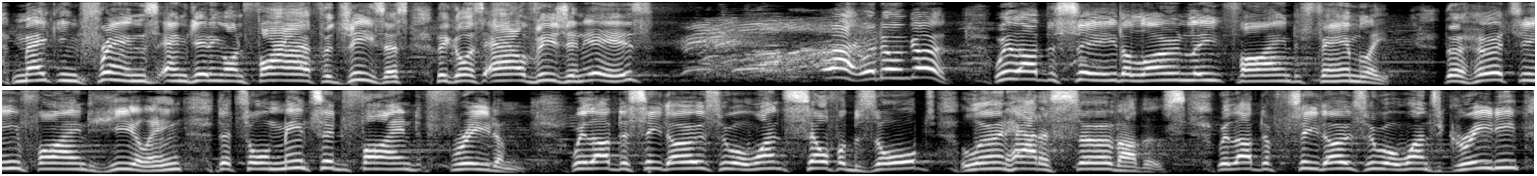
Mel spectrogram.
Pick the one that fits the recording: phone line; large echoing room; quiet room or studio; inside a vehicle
large echoing room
